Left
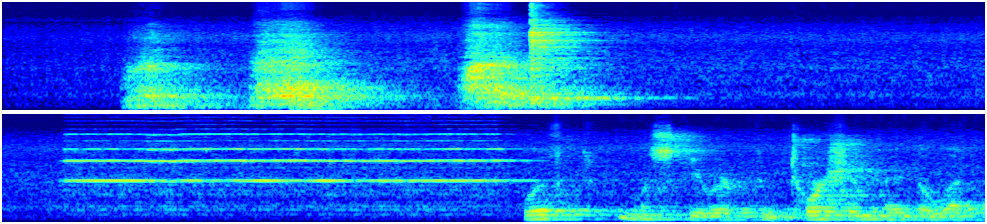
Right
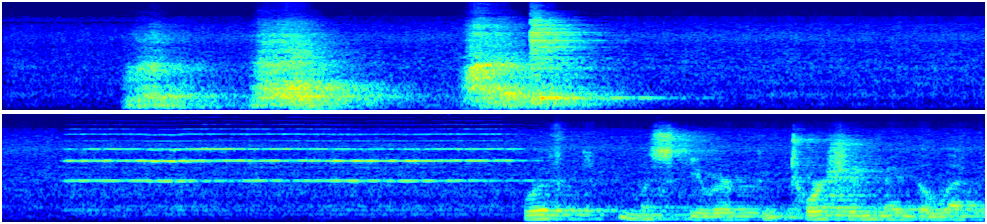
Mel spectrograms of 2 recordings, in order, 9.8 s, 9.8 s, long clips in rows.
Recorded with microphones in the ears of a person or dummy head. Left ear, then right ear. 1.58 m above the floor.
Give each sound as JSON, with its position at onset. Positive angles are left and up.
{"t": 0.6, "sound": "a zipper", "side_deg": 35, "distance_m": 4.5}
{"t": 2.6, "sound": "dishes clattering", "side_deg": 25, "distance_m": 1.9}
{"t": 5.2, "sound": "a violin", "side_deg": 40, "distance_m": 1.2}
{"t": 7.5, "sound": "a man speaking", "side_deg": 0, "distance_m": 1.1}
